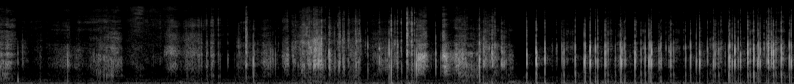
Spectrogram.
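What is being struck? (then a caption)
Narrow wooden box. A narrow, hollow wooden Mikado box is tapped and scratched with fingernails while held in various orientations. Soft scratching and crinkly rubbing in the first seconds give way to louder, rapid, dry clicking taps and scrapes, bright and midrange with almost no low end. Each tap dies away almost instantly.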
